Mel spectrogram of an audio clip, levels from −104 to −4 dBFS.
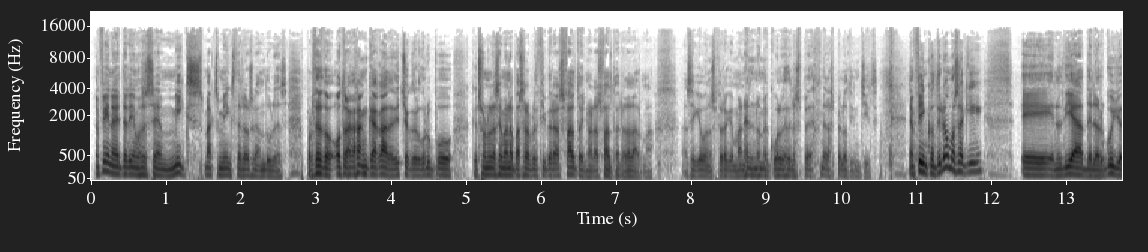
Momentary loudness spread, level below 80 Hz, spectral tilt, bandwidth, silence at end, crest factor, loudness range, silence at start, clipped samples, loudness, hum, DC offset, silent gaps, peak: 15 LU; -54 dBFS; -5.5 dB/octave; 15.5 kHz; 0 s; 20 dB; 8 LU; 0.05 s; under 0.1%; -25 LUFS; none; under 0.1%; none; -4 dBFS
